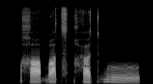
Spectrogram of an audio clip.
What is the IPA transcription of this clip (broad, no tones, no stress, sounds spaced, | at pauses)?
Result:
χ ɑ ɓ ɑ t͡s qʰ y t ɓ uː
